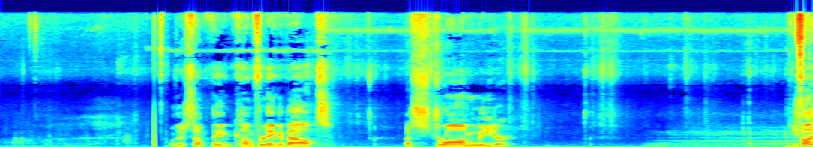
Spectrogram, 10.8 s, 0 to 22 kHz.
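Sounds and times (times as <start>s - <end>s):
speech: 2.3s - 4.5s, 5.4s - 6.9s, 10.6s - 10.8s
train rumbling past on tracks behind a building: 8.4s - 10.8s
sustained horn-like tone: 8.6s - 10.8s.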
